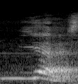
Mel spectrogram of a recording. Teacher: I might start a bit before the top and lead up to the top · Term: High Fall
